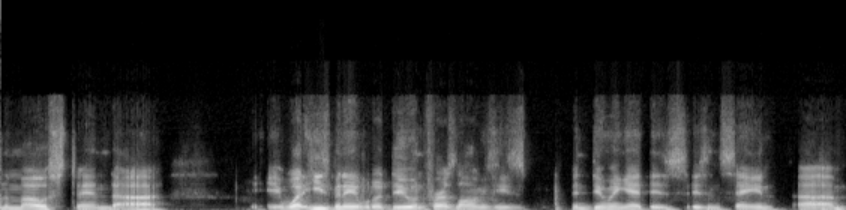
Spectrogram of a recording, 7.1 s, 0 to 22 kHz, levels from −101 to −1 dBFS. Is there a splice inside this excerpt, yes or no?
yes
